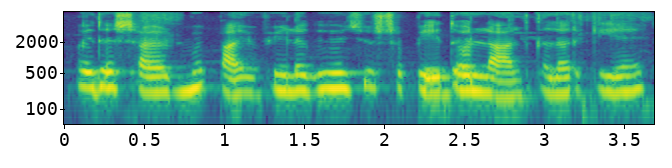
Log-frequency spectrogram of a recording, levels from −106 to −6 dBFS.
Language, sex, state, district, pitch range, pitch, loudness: Hindi, female, Uttar Pradesh, Lalitpur, 215-255 Hz, 230 Hz, -16 LUFS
